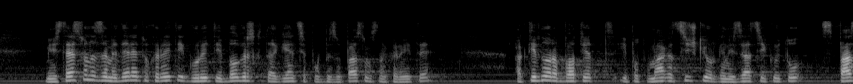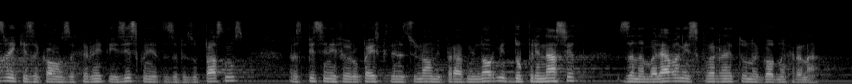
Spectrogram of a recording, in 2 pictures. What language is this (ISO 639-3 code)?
bul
